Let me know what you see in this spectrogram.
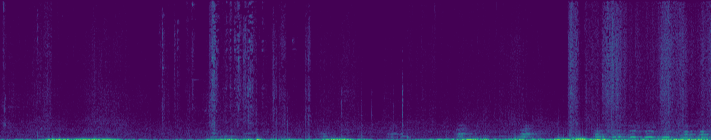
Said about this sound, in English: And the key is in the back of the door, and I can't open it. Gonna have to ring the doorbell, and here comes the barking.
